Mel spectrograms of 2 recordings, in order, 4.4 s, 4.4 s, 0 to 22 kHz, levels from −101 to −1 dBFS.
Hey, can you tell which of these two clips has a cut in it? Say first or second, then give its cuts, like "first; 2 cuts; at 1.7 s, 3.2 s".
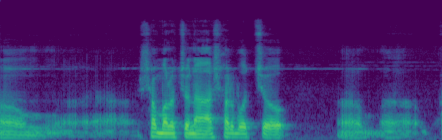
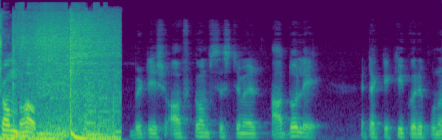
second; 1 cut; at 1.2 s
